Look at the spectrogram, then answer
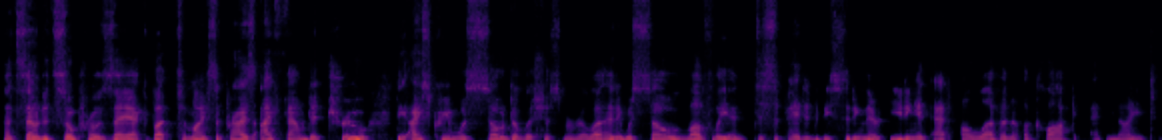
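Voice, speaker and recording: A man's voice: medium pitch, big pitch swings, normal speed, few pauses. A man voicing a talkative, dreamy young girl in a storybook read-aloud, earnest and gushing. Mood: rapturous.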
